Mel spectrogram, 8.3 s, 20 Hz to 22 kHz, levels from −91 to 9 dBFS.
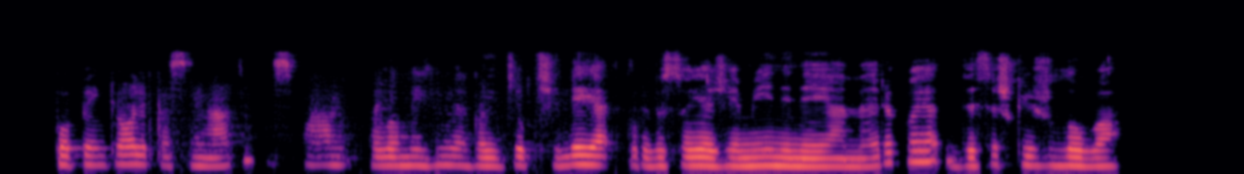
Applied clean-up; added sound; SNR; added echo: neural mask model DeepFilterNet 3.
